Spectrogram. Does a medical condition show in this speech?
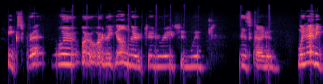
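Yes: Aicardi-Goutières syndrome; diagnosed at age 10, symptoms first thought to be cerebral palsy, ongoing medications; still able to speak, can put experiences into words.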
